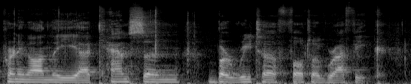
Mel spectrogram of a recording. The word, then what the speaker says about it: Photographique: I like printing on the Canson Barita Photographique, which is photographique, that's the French pronunciation, photographique.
